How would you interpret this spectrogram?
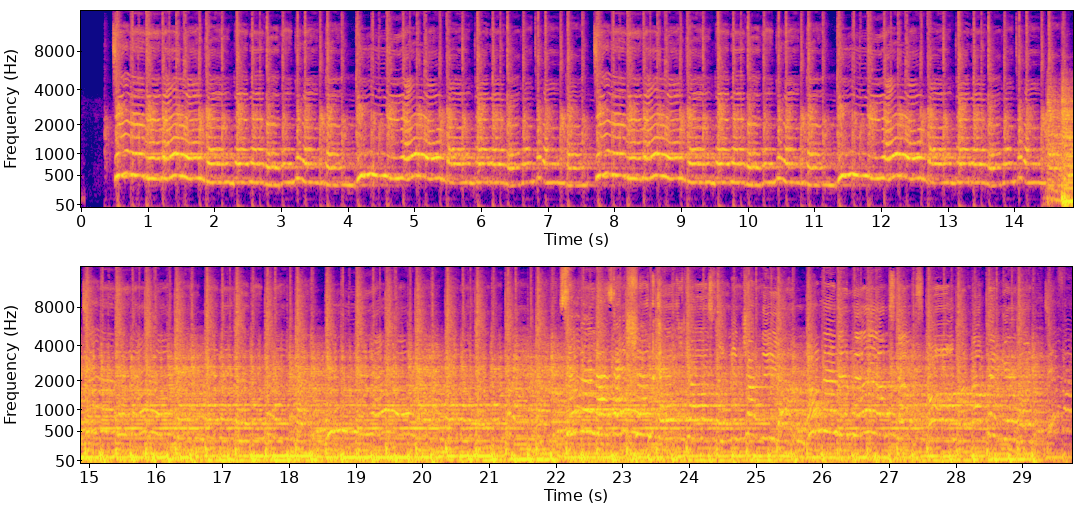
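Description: A song plays with no talking during a break in a program on Heritage Radio Network. It opens with a bright, melodic instrumental line, then about halfway through a loud full band with heavy drums and bass kicks in and carries to the end.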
